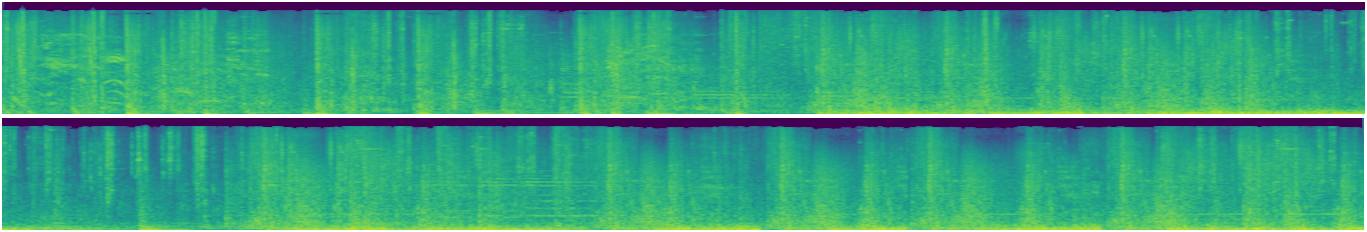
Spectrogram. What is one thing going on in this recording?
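A rifle fires shots.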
